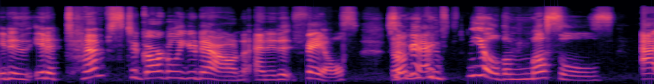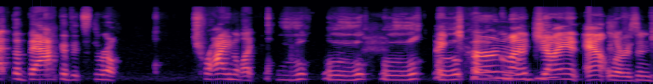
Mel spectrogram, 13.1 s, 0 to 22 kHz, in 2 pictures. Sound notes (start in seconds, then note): 9.2 Deborah gulps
